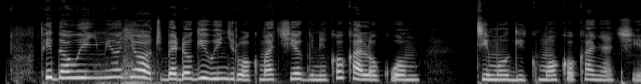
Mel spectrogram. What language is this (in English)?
Luo (Kenya and Tanzania)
